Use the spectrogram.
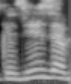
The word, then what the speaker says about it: Gaziza: can find me excellent so do you say gaziska I've been saying am I saying it wrong no my name is gaziza but my friends yeah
